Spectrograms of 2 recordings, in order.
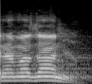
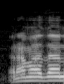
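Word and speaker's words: رمضان: কার নাম শান্তির মালিক কে আল্লাহ এরপর আসতেছে রমাজান রমাদান কারীম বছর ঘরে আমাদের দ্বারে এসেছে ফিরে বরকতময়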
